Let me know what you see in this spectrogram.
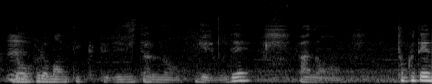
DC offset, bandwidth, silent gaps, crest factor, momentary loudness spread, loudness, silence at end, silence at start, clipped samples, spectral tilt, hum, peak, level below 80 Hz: under 0.1%; 18 kHz; none; 22 dB; 14 LU; -35 LUFS; 0 s; 0 s; under 0.1%; -7.5 dB/octave; none; -12 dBFS; -76 dBFS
